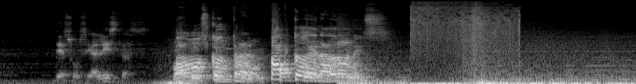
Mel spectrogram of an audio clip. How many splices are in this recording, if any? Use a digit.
1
